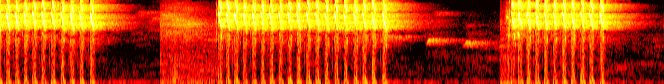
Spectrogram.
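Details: Common iora singing a clear song meant for tutoring other cage birds: fast, high, rattling trills in bursts of one to two seconds with brief gaps, a faint short whistle in one pause.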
